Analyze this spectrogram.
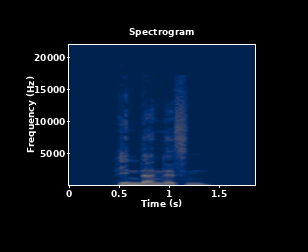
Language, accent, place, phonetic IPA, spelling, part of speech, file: German, Germany, Berlin, [ˈhɪndɐnɪsn̩], Hindernissen, noun, De-Hindernissen.ogg
- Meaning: dative plural of Hindernis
